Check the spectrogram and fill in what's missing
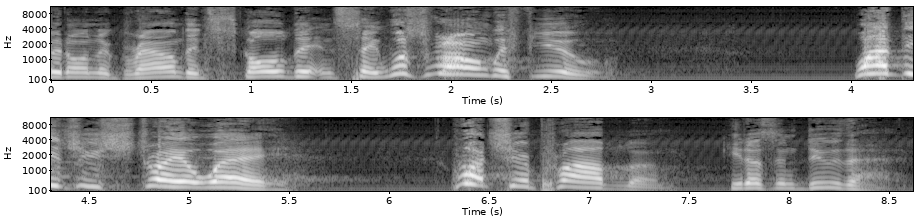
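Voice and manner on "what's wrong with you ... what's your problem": loud, higher, exasperated scolding of the sheep; mock scolding. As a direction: bark at the stray like a harsh master. Acted scolding shepherd, contrasted.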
